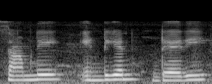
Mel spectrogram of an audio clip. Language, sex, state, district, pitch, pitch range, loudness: Hindi, male, Delhi, New Delhi, 215 Hz, 200-225 Hz, -13 LUFS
